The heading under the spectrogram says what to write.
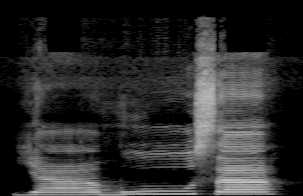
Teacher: یا پہ 2 کاؤنٹس، مو پہ 2 کاؤنٹس، سا پہ 2 کاؤنٹس، تینوں جو ہیں وہ 2 کاؤنٹس کی ہیں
